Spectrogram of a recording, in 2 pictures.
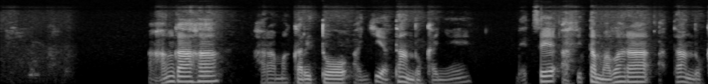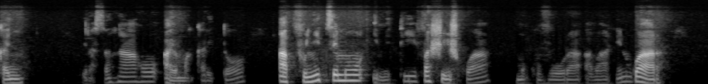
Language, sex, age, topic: Kinyarwanda, male, 25-35, health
